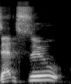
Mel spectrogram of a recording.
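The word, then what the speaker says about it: 舌: but then saying that the Japanese pronunciation for it is Zetsu, which literally translates to tongue, is it still means it has to be something Gavu related.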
